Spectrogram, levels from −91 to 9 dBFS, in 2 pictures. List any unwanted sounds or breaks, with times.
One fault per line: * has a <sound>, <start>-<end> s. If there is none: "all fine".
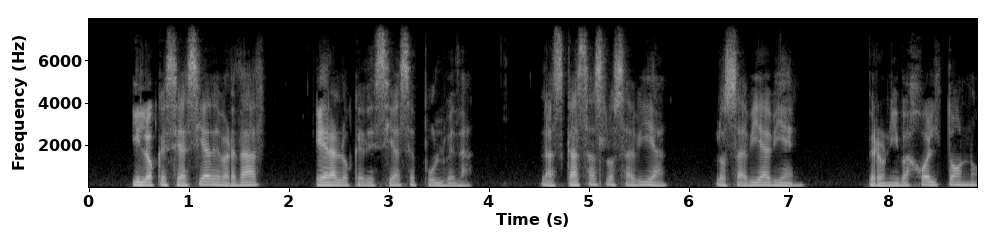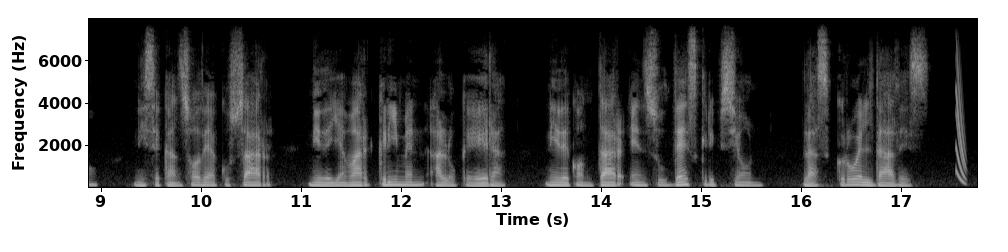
* has a chirp, 17.5-17.7 s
